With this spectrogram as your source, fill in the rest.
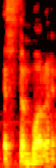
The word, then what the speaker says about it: Namor: of Namor, the Submariner, or Namor, as you keep telling me it's pronounced in the movie. Sure, it's Namor, and he's got a big schlong which they had to CGI down apparently.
